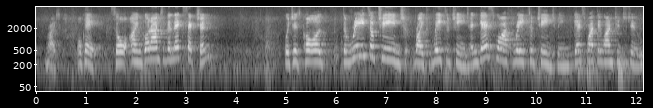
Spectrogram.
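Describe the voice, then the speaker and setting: Over noticeable background noise and audible room echo, a woman with an Irish accent talks at a moderate pace and fairly high pitch, with ordinary pitch variation. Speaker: maths teacher. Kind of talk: classroom lesson.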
